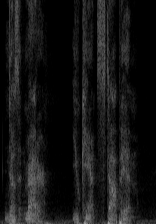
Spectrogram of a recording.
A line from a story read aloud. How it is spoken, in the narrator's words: he kind of snarls again and says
